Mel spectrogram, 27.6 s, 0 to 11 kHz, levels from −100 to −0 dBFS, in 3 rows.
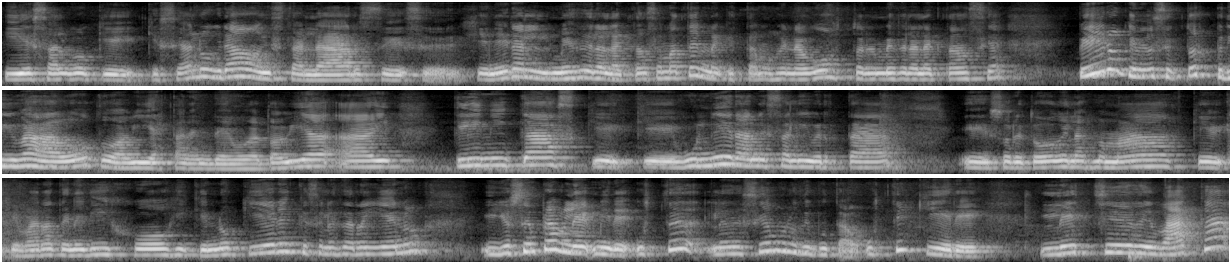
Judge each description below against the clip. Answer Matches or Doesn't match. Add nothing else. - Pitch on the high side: Matches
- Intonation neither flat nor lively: Doesn't match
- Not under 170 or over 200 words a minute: Matches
